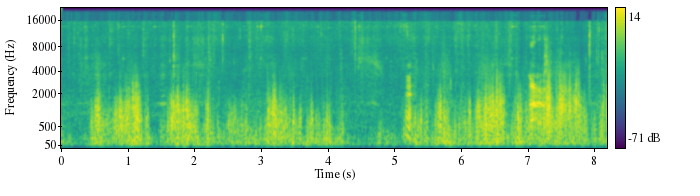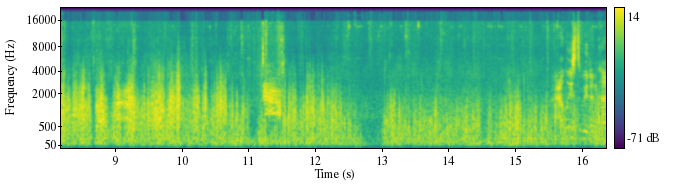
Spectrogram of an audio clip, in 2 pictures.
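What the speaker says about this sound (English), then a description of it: "At least we didn't have this wind" Wind buffets the microphone outdoors on a walk from Brooklyn to Manhattan over the Williamsburg Bridge in New York City, a loud, steady rushing roar that barely lets up for the whole stretch.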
